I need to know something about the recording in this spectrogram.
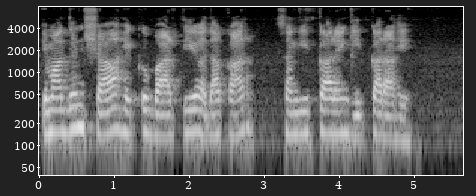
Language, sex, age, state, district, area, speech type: Sindhi, male, 30-45, Maharashtra, Mumbai Suburban, urban, read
